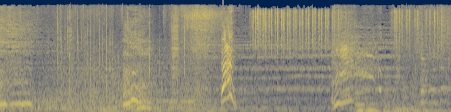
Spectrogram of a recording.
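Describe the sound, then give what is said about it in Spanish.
A wooden walking staff, also used as bear repellent, is thrown onto the ground with a sharp, splintering crack, one loud knock standing out amid voices and other scattered clatter. “Es mi bastón de caminar y el repelente de osos. Lanzarlo al suelo.”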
